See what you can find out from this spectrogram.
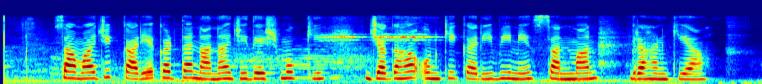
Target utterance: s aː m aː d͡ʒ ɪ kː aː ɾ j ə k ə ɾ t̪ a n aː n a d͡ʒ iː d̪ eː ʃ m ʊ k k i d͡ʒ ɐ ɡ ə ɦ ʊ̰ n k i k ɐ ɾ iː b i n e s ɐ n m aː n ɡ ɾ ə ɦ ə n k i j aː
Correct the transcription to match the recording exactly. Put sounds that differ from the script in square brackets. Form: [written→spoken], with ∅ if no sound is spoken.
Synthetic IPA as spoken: s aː m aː d͡ʒ ɪ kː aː ɾ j ə k ə ɾ t̪ a n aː n a d͡ʒ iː d̪ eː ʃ m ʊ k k i d͡ʒ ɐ ɡ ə ɦ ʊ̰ n k i k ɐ ɾ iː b i n e s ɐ n m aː n ɡ ɾ ə ɦ ə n k i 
